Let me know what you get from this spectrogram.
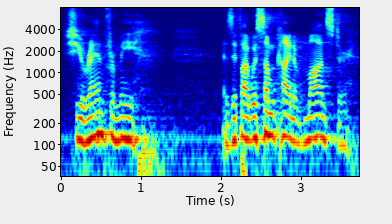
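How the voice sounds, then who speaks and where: An actor playing a haunted, desperate driver in old-time radio drama, dramatic and fearful. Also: male voice, mid-range voice, normal speed, bright, forceful tone, slight background noise, natural voice. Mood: bleak dread. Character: haunted, desperate male driver telling his eerie story. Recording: long hall reverb, music behind.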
